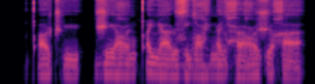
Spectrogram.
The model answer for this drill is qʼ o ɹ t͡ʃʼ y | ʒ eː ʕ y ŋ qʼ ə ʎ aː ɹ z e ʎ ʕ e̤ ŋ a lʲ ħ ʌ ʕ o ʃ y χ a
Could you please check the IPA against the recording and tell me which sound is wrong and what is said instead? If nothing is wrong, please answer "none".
none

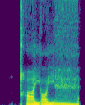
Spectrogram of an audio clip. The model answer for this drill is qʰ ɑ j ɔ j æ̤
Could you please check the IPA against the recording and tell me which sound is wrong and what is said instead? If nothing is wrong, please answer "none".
none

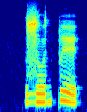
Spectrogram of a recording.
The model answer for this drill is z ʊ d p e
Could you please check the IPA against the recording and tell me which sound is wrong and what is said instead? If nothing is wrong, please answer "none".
none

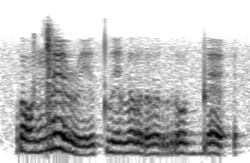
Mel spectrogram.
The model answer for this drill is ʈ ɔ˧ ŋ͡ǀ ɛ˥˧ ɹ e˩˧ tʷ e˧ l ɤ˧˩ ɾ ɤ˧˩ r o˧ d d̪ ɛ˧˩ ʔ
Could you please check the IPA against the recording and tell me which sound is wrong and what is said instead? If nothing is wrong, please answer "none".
ʈ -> ɾ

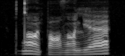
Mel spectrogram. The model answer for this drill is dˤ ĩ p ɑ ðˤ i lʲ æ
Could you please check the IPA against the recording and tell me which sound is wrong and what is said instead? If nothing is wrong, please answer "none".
i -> ĩ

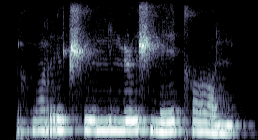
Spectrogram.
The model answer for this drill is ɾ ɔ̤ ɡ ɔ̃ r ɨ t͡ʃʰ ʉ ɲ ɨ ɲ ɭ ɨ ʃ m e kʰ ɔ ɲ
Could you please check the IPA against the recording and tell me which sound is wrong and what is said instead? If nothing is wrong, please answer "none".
none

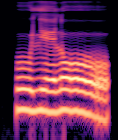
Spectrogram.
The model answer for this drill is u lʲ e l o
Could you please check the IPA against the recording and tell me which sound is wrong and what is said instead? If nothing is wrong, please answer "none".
none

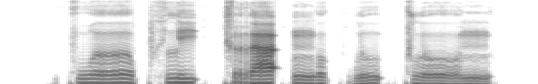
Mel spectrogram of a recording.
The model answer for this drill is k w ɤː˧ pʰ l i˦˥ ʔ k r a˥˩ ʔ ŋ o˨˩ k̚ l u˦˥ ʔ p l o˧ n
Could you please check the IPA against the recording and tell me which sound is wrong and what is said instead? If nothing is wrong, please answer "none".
p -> k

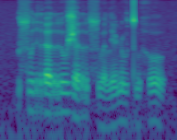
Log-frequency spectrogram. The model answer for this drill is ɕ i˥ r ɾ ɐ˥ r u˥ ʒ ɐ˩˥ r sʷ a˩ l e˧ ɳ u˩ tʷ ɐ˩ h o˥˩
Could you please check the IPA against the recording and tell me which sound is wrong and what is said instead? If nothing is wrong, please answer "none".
ɕ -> sʷ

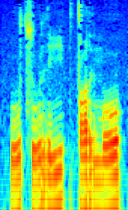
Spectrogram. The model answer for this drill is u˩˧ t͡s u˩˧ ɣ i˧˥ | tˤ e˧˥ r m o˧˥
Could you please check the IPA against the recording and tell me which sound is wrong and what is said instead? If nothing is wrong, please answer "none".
ɣ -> r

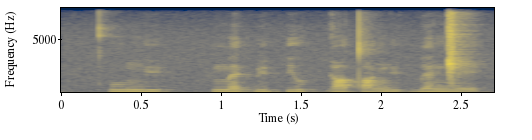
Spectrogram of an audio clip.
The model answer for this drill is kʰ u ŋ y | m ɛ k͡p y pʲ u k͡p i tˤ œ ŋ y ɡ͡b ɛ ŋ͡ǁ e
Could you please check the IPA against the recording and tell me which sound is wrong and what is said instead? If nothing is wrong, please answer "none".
none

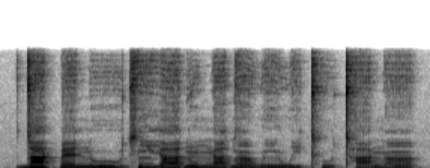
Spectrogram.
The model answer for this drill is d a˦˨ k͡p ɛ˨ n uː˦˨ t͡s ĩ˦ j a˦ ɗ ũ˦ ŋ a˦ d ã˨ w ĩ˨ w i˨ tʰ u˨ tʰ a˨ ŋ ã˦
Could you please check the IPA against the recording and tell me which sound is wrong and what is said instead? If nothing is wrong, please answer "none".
none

